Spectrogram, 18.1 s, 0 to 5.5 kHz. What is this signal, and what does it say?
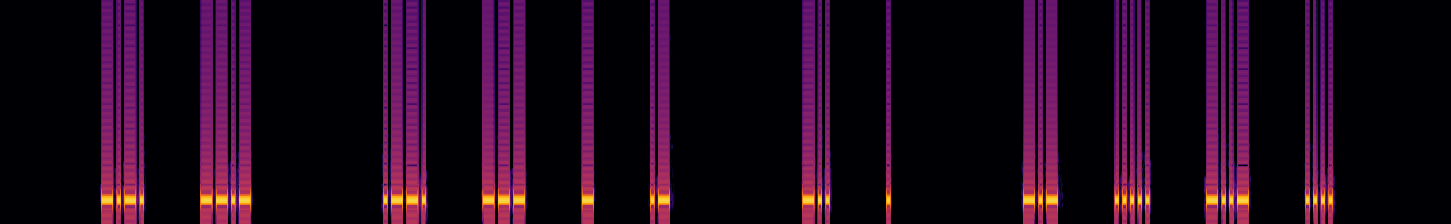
Morse code, heard as a keyed tone, about 25 wpm, spaced as for 10 wpm, 600 Hz. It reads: CQ POTA DE K5XH
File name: POTA205 10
